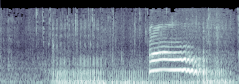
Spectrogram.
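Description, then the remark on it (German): A cat purrs with a steady, low rumbling rhythm, then lets out a short, clear meow near the end while the purring carries on underneath. “der Katze, ihrer einzig verbliebenen Begleiterin”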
